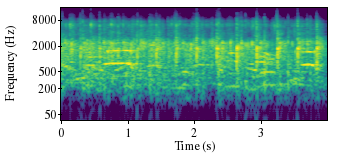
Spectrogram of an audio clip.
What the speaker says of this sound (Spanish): Alguien dele un gloria a Dios y un aplauso al Señor en esta hora.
